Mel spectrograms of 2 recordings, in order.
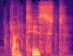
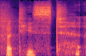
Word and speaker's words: Baptiste: Nächste, Sharon Battiste oder Batist. Weiß nicht, ob das eh hinten mhm. stumm bleibt oder ausgesprochen wird. Vermutlich Baptiste. Ähm, Baptiste.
